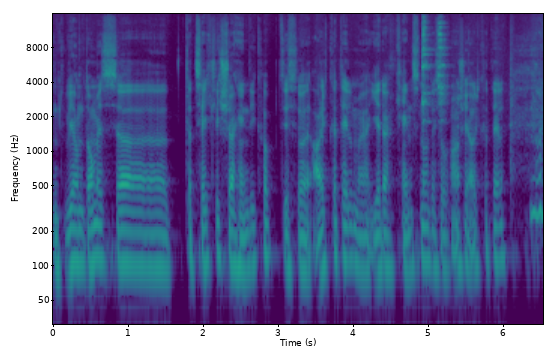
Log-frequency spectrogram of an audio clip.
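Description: Fairly low-pitched monotone, flat intonation from a man at a fairly quick pace. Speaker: podcast co-host. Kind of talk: casual chat.

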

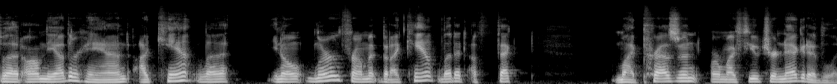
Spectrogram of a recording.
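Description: A man's ordinary speaking voice at a medium pitch, with an American accent, lively intonation, very even loudness and a moderate pace, on a very clean recording with a silent background. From US Pacific Northwest, north central Washington. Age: 60s. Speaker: podcast guest. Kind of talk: casual interview. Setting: in person, Great Falls, Montana.

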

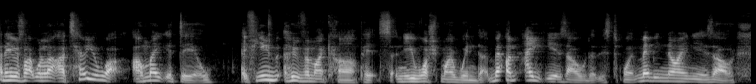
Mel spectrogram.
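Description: Hardly pausing, a man with a fairly high pitch talks at a fairly quick pace in an animated tone, his pitch swinging very widely. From Essex/East London, England. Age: 40s. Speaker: podcast host. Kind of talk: casual monologue.

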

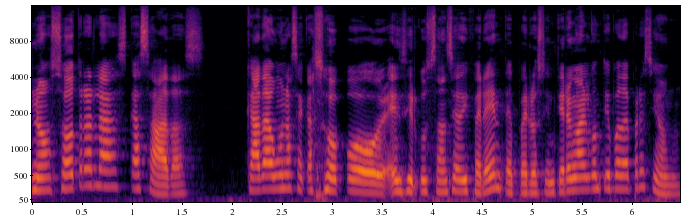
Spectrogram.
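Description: A woman speaks in a plain, everyday voice, fairly high-pitched, at a moderate pace. Her intonation is lively, and the recording is very clean with a silent background. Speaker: podcast co-host. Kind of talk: casual chat. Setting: studio.

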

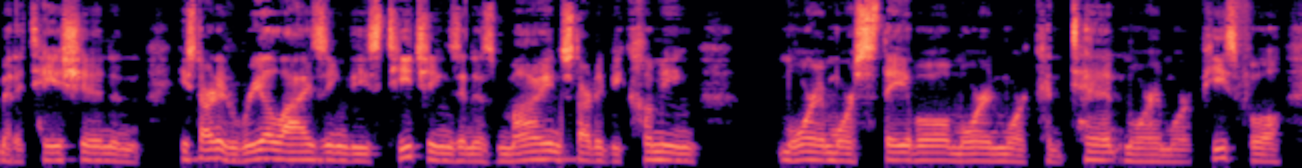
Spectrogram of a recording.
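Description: Speaking at a moderate pace, a man with a fairly low, dark and mellow voice sounds somewhat breathy, his intonation fairly even, in a very clean recording with a silent background. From US, Southern Maryland. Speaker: meditation teacher and author. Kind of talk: interview conversation.

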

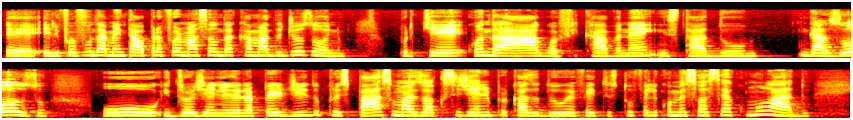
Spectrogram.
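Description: A woman talks in a plain, everyday voice. Her pitch is fairly high and her pace fairly quick. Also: fairly even intonation. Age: 20s. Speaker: geologist. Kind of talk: casual science explanation.

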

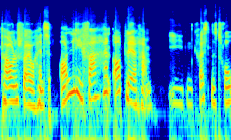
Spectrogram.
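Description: A woman speaks with very wide pitch swings, and the sound is dry and close with no echo. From Southern Jutland, Denmark. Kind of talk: interview. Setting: video call. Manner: hesitant, many fillers.

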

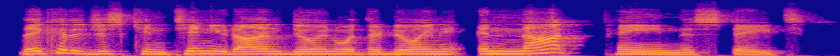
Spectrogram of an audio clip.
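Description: Here a man speaks at a fairly high pitch. He keeps a moderate pace. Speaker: sports betting podcast co-host. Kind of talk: casual chat.

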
